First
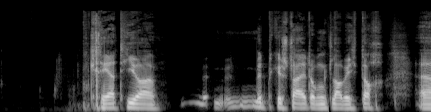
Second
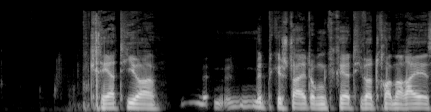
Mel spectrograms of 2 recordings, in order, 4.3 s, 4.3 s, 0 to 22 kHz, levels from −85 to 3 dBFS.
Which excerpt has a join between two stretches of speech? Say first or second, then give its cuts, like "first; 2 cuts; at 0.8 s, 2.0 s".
first; 1 cut; at 3.3 s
